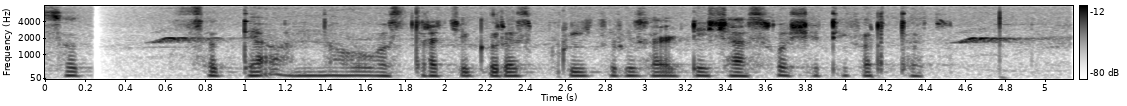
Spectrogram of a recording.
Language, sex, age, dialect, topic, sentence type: Marathi, male, 60-100, Southern Konkan, agriculture, statement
